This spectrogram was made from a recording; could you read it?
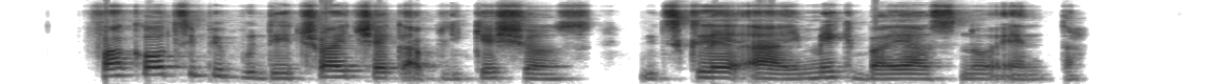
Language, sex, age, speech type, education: Nigerian Pidgin, female, 15-29, spontaneous, secondary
